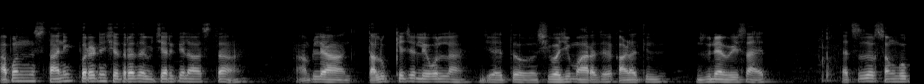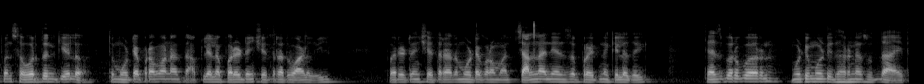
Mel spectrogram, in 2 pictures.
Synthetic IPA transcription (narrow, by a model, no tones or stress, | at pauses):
apəɳst̪ʰanik̚pəɾjəʈʰənkʂet̪ɾat͡saʋit͡ɕaɾkelaəst̪a | a̰pljat̪alukjat͡ɕjaleʋəlːad͡ʑet̪ɕiʋad͡ʑiːməɦaɾad͡ʑaakaɭat̪iːl | d͡zunjaʋesːɦet̪ː | jat͡səd͡zəɾsəŋɡʱopəɳsə̃ʋəɾt̪ənkeləːt̪əɾmoʈʰjapɾəmaɽ̃at̪a̰pljalapəɾjəʈənkʂet̪ɾat̪ʋaɭʋiːl | pəɾjəʈənkʂet̪ɾat̪moʈʰjapɾəmaɽ̃at̪̚t͡salnad̪jat͡səpɾəjət̪nəkeləːd͡zail | t̪jat͡sbəɾobəɾmoʈiːmoʈiːd̪ʱəɾɳjas̬ud̪ʱːaːɦet̪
